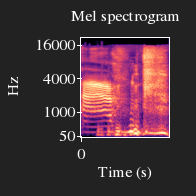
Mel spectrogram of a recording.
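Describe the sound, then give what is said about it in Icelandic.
A person voices a brief throaty, guttural noise made with the back of the tongue: a short whiny, nasal tone that breaks into a raspy, scraping rasp, fairly loud. “eitthvað svona, svona hljóð svona með, með tungunni aftast í hálfum já”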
